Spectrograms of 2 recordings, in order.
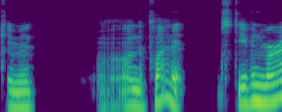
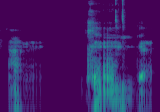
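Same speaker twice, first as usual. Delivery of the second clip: whispered to self; 16 dB quieter, slower than usual. Real, not acted. Muttering at computer.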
